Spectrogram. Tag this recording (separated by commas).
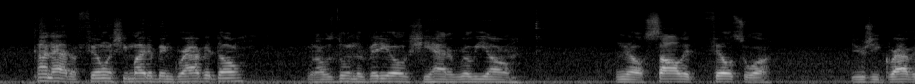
inside a small room, Speech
